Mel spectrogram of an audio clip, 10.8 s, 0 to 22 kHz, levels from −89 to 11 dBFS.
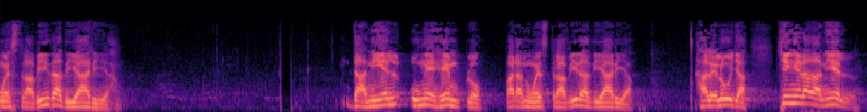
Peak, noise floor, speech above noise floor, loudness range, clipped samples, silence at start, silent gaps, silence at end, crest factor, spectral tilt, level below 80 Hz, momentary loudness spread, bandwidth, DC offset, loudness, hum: -4 dBFS; -61 dBFS; 44 dB; 7 LU; under 0.1%; 0 s; none; 0.15 s; 16 dB; -6 dB/octave; -58 dBFS; 10 LU; 11 kHz; under 0.1%; -17 LUFS; none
